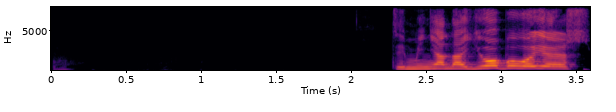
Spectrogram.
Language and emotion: Russian, angry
